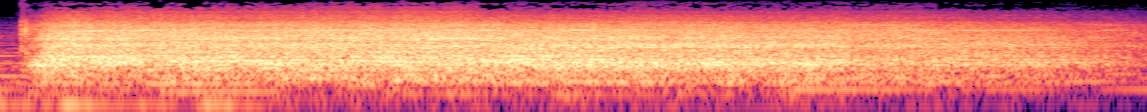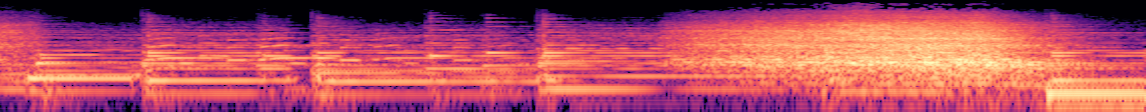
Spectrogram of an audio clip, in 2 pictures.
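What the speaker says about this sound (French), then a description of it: "Je vais venir maintenant les sécher au sèche-cheveux" A hair dryer blows loudly and steadily while drying curly hair, stops while brief clattering and handling sounds follow, then roars again near the end.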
